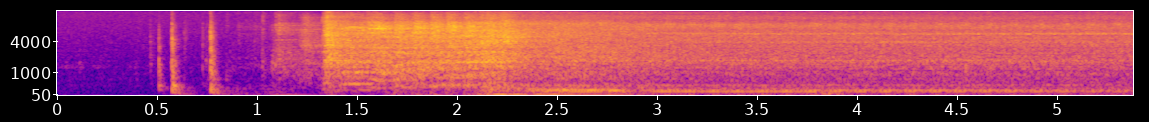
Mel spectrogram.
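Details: BMW F15 X5 xDrive35i N55, shaking under acceleration, started after new spark plugs, codes not yet cleared; starter clicks, then uneven lumpy idle; misfire persists, rough idle, smooth only with mass airflow sensor unplugged.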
